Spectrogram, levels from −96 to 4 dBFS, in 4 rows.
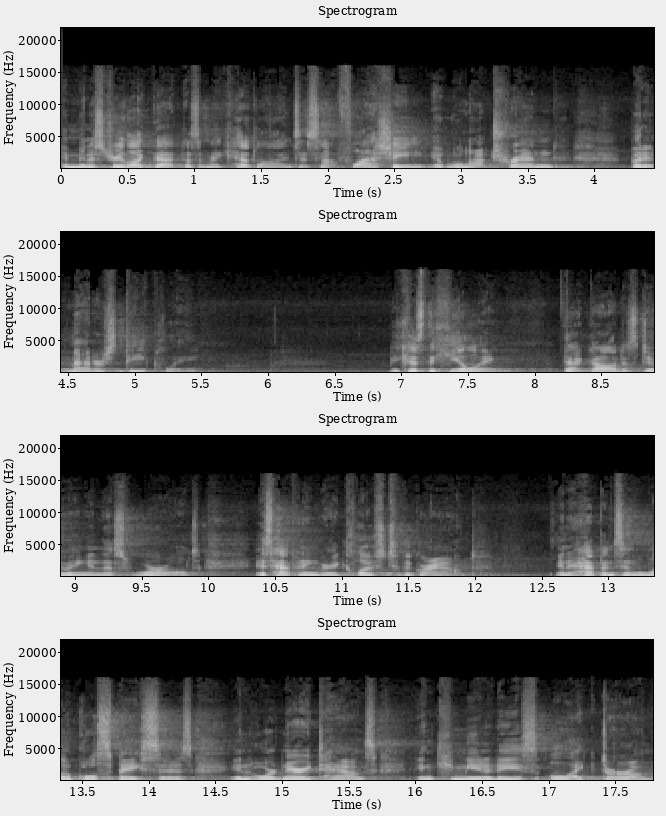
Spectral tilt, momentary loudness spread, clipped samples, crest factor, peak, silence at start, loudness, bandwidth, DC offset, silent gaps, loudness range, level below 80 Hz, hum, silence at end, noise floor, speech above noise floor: -5 dB/octave; 13 LU; under 0.1%; 20 dB; -6 dBFS; 0 s; -25 LUFS; 16 kHz; under 0.1%; none; 5 LU; -62 dBFS; none; 0 s; -58 dBFS; 34 dB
